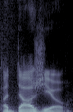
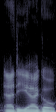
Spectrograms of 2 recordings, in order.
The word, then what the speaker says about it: Adagio: roll the likes of adagio yes that's right not at iago castle for the love of god pronounce it right i know i've made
